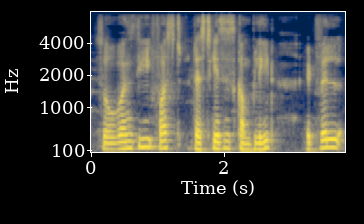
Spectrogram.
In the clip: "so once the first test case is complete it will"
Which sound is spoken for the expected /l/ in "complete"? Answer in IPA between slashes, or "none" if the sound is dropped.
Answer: /l/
